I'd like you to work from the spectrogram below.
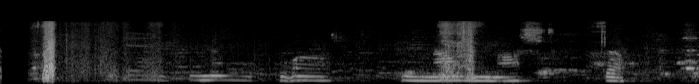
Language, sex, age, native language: Icelandic, male, 8, Icelandic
